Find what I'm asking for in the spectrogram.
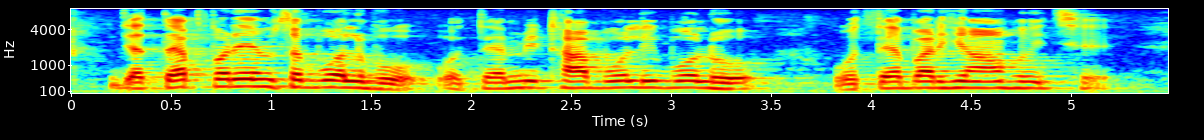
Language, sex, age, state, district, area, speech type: Maithili, female, 45-60, Bihar, Begusarai, urban, spontaneous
